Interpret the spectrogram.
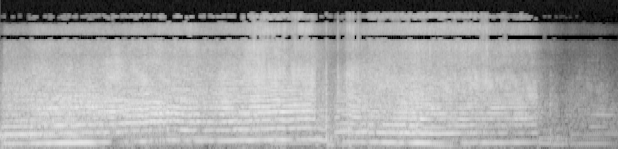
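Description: Race car engine running at high revs, its pitch dipping briefly about three seconds in and climbing back, then fading out about five seconds in.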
